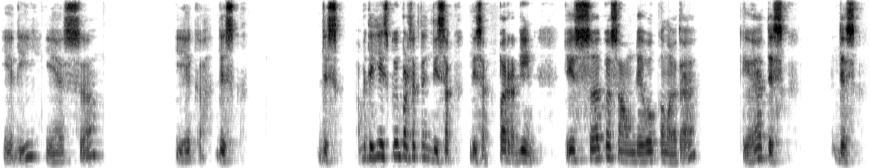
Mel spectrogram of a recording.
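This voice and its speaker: Slow, patient male language teacher. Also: on the high side, lo-fi sound. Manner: slow, patient, sounds out each syllable. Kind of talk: explaining and spelling out syllables slowly.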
